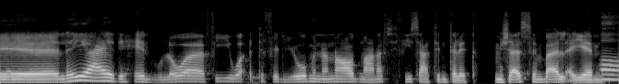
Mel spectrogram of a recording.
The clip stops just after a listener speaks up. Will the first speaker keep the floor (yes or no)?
yes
